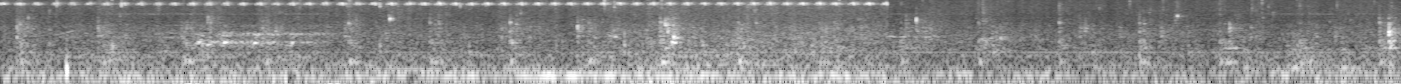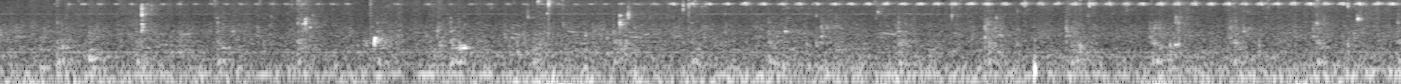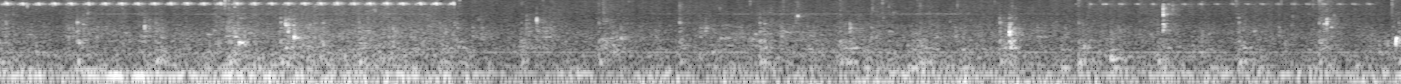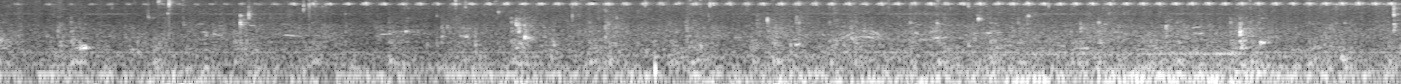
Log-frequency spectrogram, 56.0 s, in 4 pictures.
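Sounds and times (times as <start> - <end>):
insect-like chirping: 0.0 - 9.0, 14.6 - 32.6, 38.2 - 56.0
small drips and clicks: 0.0 - 56.0.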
